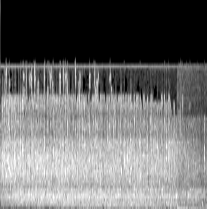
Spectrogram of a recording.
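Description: Audience applauding, swelling in and holding steady, with a low thump near the end.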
